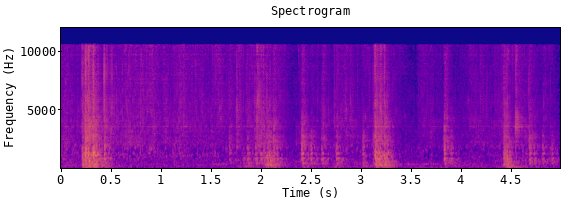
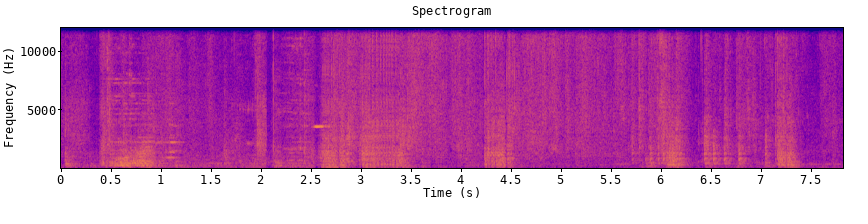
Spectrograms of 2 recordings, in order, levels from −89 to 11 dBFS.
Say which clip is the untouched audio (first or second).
second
